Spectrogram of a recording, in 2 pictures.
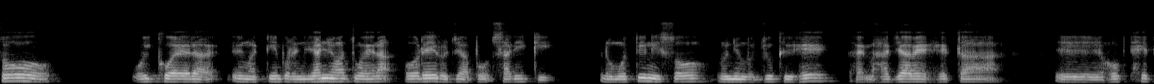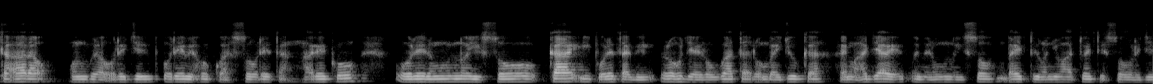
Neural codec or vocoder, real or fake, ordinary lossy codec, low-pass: none; real; none; 7.2 kHz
